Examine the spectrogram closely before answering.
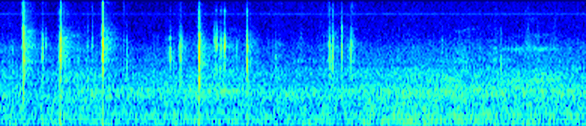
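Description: Plastic pieces of a Vulcano twisty puzzle clicking and snapping irregularly as they are forced against each other, about a dozen sharp clicks over the first three seconds. The puzzle is jammed and won't turn.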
